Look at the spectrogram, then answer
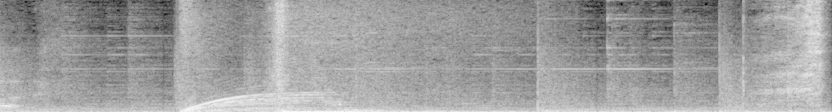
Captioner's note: mystical sound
